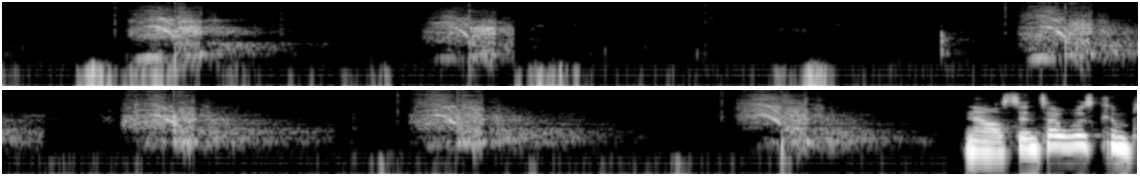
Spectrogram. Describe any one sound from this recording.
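A staple gun fires sharply into wood again and again.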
